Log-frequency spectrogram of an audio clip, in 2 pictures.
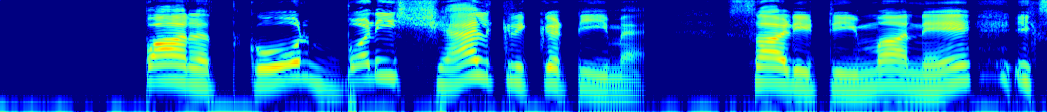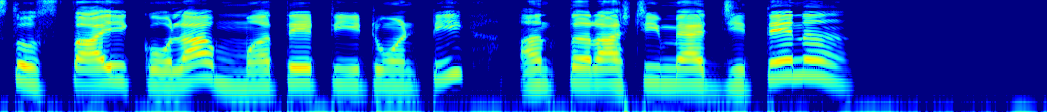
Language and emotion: Dogri, happy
